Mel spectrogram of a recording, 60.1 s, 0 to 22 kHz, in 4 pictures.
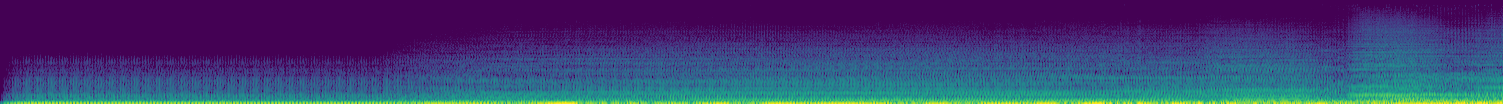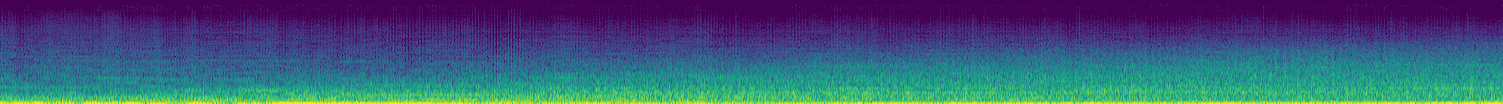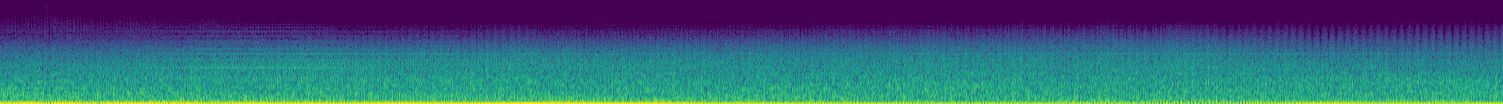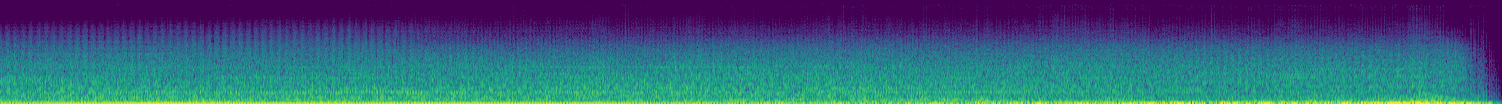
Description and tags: Bakteria Menace 1
Space bakteria has finally arrived to menace and threaten your neighborhood, relatives, and pets.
